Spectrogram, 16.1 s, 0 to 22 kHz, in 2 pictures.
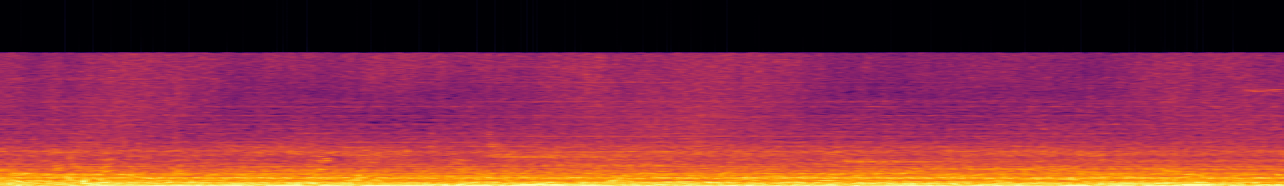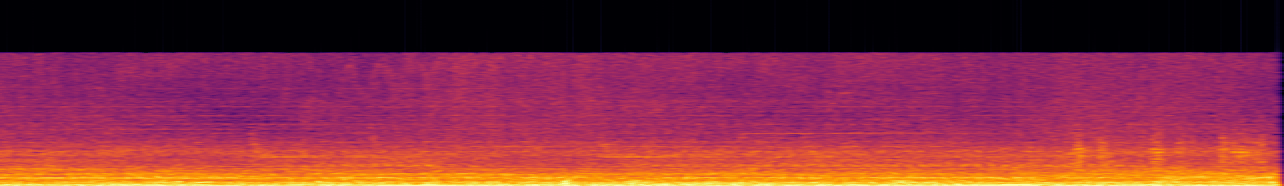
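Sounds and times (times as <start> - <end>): synthesizer drone music: 0.0 - 16.0.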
